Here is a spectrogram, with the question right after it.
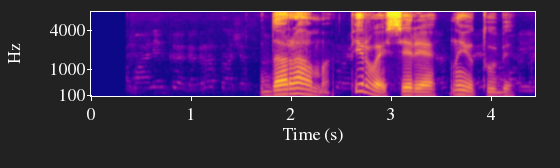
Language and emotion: Russian, positive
